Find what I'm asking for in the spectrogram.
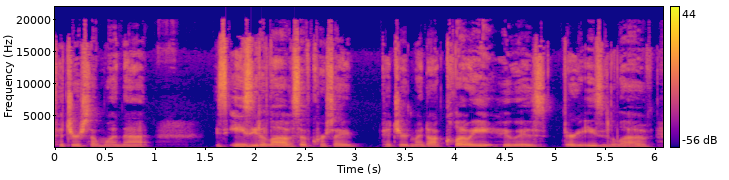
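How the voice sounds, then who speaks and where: A woman with a very deep, low pitch speaks at a moderate pace in a calm, animated tone on a very clean recording with a silent background. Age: 40s. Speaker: vlogger. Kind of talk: personal vlog. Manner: low and calm; usually animated and loud.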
